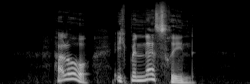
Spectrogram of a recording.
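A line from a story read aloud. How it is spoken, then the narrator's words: Bright clear voice. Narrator (German): sagte sie mit heller Stimme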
